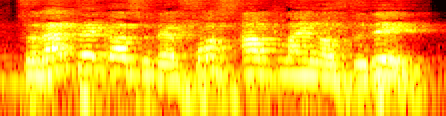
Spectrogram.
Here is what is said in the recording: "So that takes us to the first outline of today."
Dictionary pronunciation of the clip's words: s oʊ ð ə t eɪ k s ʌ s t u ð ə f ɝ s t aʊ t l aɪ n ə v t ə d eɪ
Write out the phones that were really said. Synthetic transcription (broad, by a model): s oʊ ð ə t eɪ k ʌ s t u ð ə f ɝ s t aʊ t l aɪ n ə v t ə d eɪ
